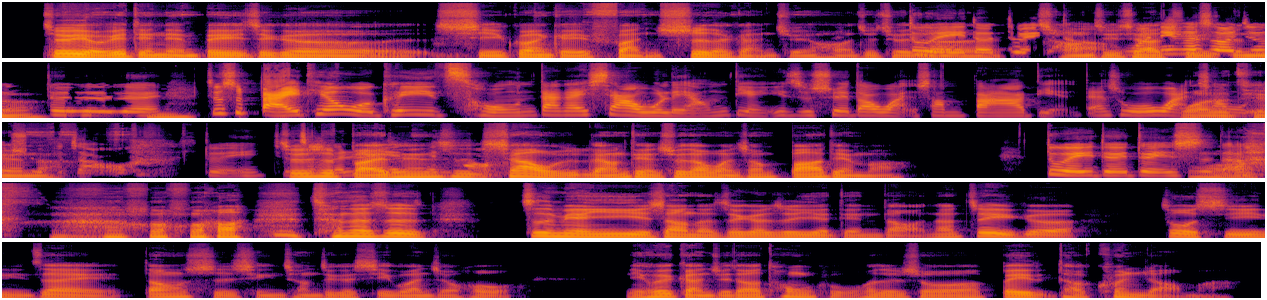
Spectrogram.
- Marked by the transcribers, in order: tapping; other background noise; chuckle; laugh; chuckle; laughing while speaking: "真的是"
- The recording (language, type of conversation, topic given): Chinese, podcast, 你是怎么下定决心改变某个习惯的？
